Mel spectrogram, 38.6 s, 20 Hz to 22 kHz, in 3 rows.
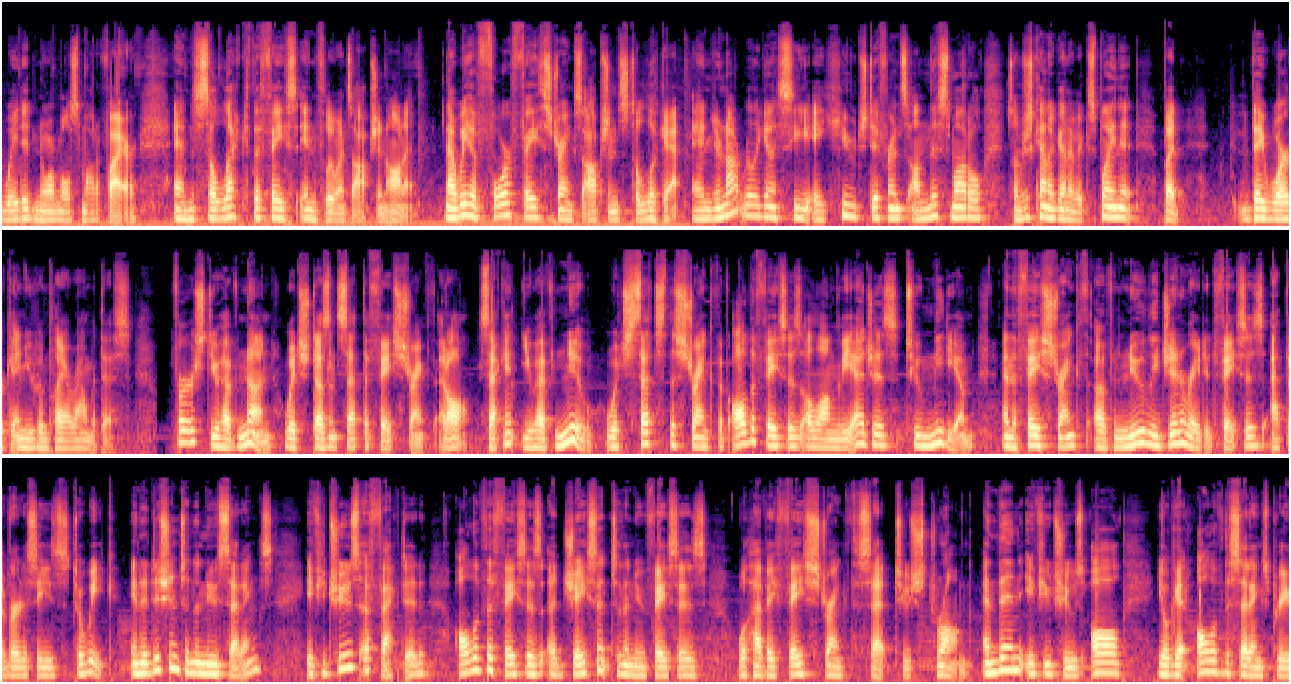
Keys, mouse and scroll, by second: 0.1 scroll down 3, 4.6 click, 8.3-12.1 drag, 13.5-14.9 drag, 15.5-17.5 drag, 18.4 click, 19.0 click, 20.2-21.6 scroll down 2, 21.6-22.6 drag, 22.7-25.4 drag, 26.3-26.9 scroll down 1, 26.9 click, 27.6 click, 28.2 middle drag, 29.2-30.8 drag, 31.5-32.7 drag, 33.8-37.6 drag.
